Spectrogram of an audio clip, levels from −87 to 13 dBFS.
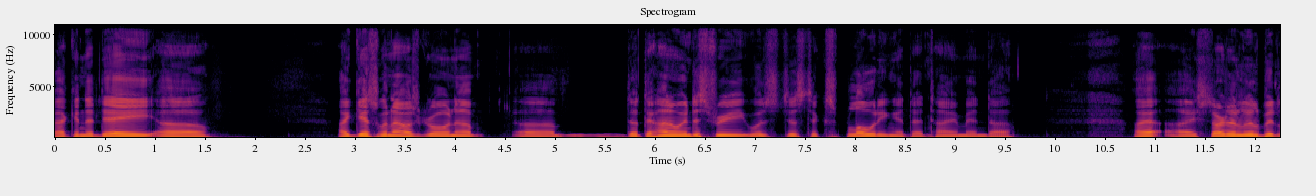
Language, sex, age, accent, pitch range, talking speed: English, male, 60-79, American, 115-145 Hz, 145 wpm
